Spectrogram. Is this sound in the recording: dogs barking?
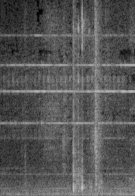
no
